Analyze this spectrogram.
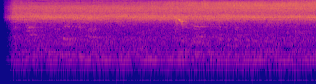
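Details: Cicadas, called a rain noise bug that makes a huge sound, give a steady, unbroken high buzzing drone that holds at one level throughout, with a faint low hum underneath.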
